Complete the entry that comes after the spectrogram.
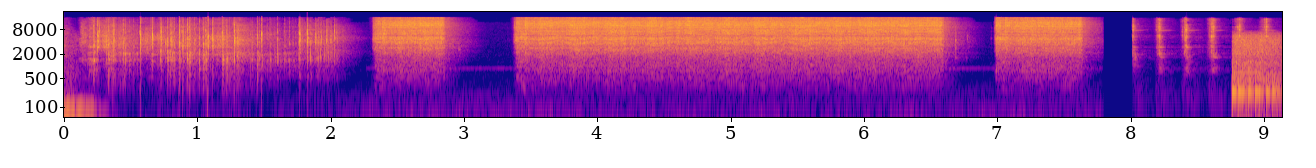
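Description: Aerosol spray-paint can sound effects. The can is shaken for about two seconds with a rattling clatter, then sprays in three hisses, the middle one long (about three seconds). A quick run of clicks follows, and a drum roll comes in near the end.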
